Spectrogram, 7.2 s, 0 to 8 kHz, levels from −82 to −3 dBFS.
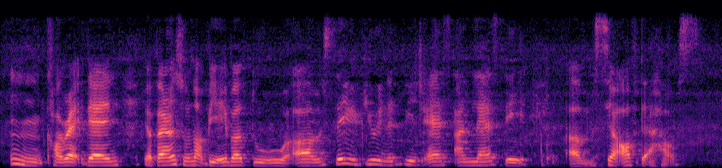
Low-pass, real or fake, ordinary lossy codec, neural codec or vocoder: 7.2 kHz; fake; none; codec, 24 kHz, 3.1 kbps, DualCodec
